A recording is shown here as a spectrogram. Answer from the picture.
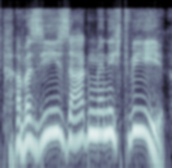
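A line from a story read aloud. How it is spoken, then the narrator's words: Angry. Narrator (German): sagte Harry zornig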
